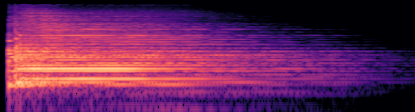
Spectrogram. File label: Shawzin Yo Chord; Warframe; Duviri Ersatz Shawzin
